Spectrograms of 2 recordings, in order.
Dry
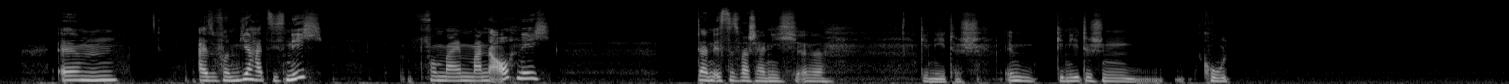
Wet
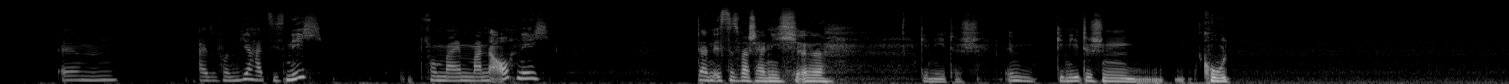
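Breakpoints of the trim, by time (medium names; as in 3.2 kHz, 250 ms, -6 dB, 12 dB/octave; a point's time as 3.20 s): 1.96 s -17.5 dB
3.07 s -7 dB
7.01 s -7 dB
8.03 s +5 dB
9.45 s -7 dB
10.16 s -7 dB
11.59 s +5 dB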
